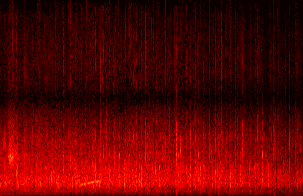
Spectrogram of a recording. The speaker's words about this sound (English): If you're going to clap, you might as well clap properly. Come on, Biltmore Church.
